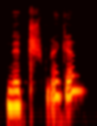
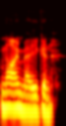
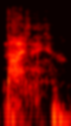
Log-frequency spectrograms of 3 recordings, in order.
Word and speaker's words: Nijmegen: Will you use adjustable walls like last week in Grip Nijmegen? Sorry, is that terrible? – No, I had to ask a few times. Apparently it's pronounced Nijmegen. – Nijmegen.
